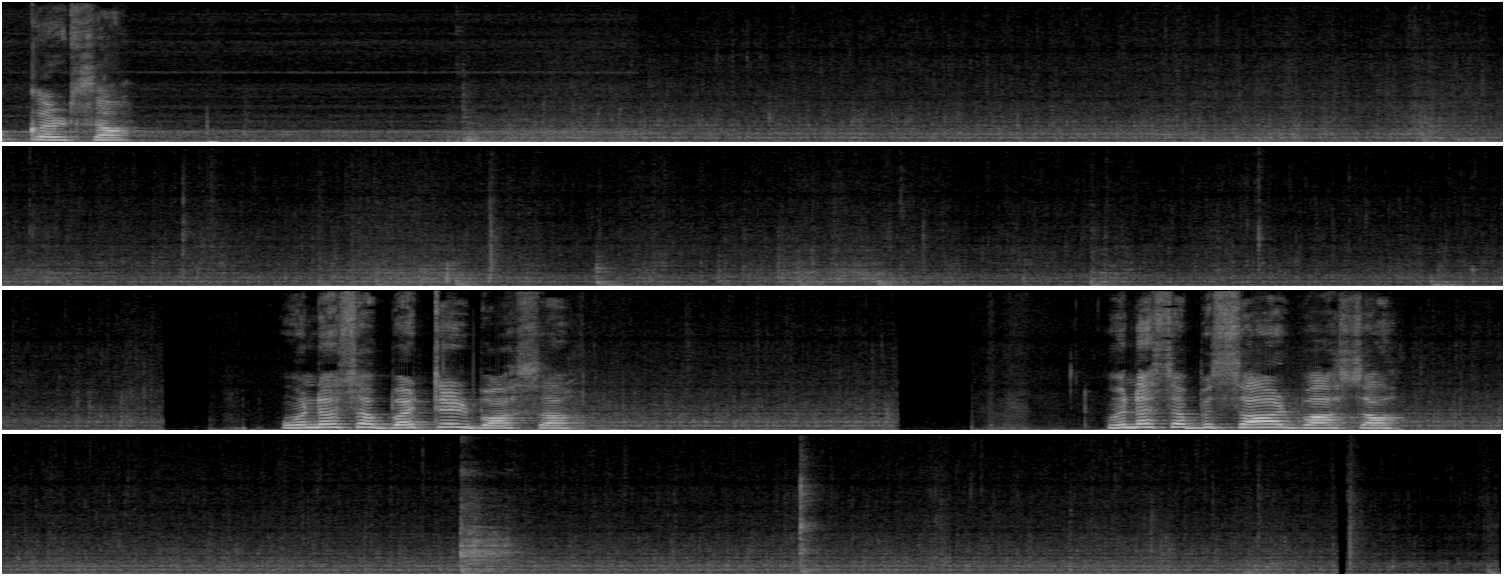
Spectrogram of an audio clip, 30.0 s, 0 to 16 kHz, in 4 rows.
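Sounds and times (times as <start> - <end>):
wooden spoon stirring: 2.3 - 16.2
meat sizzling in a pan: 2.5 - 15.9, 17.5 - 19.5, 21.6 - 30.0.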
